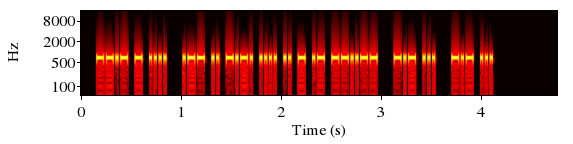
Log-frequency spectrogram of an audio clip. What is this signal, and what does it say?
Morse code, heard as a keyed tone, about 49 wpm, 700 Hz. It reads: QTH WICHITA, KS KS
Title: Practice QSO - Exchange 1 - Beginning - 50wpm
